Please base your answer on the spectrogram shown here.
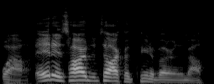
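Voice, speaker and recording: A man giving casual live-stream commentary on a strategy game, relaxed and thinking aloud as he goes. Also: a little high, quick pace, no room sound, studio quality. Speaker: game caster.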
